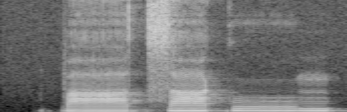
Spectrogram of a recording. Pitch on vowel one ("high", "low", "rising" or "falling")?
low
